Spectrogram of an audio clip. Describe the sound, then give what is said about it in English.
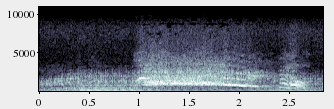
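Cabin cruiser boat engine: a loud, steady, low droning hum throughout, joined by a harsh, high wailing sound that swells and then slides downward toward the end. “I do know about cabin cruisers. I'll open the throttle and we'll cruise out a few yards.”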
